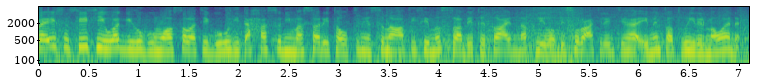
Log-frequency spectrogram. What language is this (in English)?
Arabic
